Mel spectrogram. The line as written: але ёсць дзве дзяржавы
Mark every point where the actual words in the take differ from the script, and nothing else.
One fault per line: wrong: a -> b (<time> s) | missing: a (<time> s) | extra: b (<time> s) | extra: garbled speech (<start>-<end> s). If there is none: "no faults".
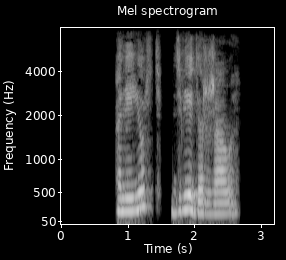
no faults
